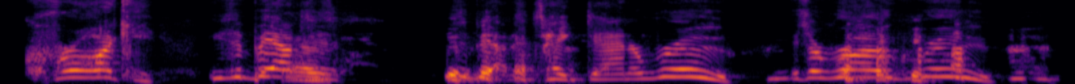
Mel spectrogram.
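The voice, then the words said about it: Put-on Australian accent. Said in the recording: “in your Australian accent”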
